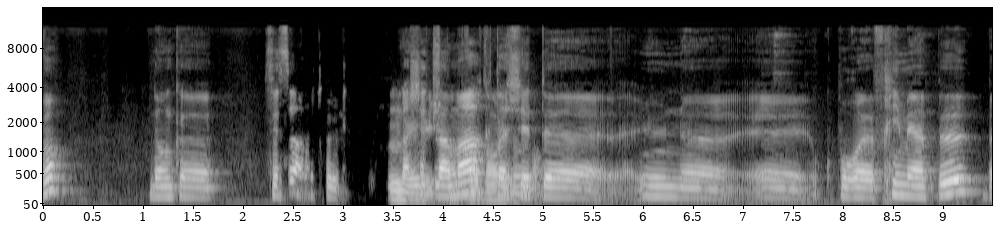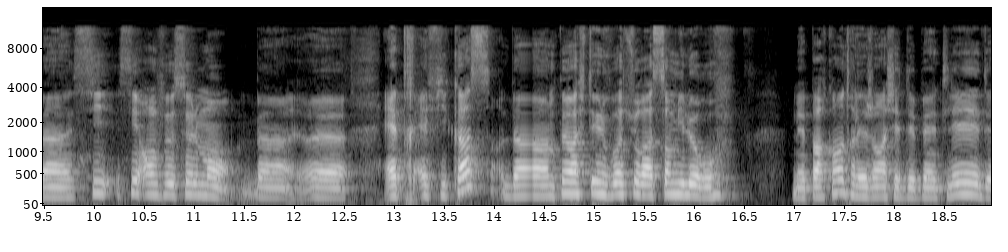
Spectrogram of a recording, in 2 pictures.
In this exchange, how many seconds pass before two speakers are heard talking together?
3.6 s

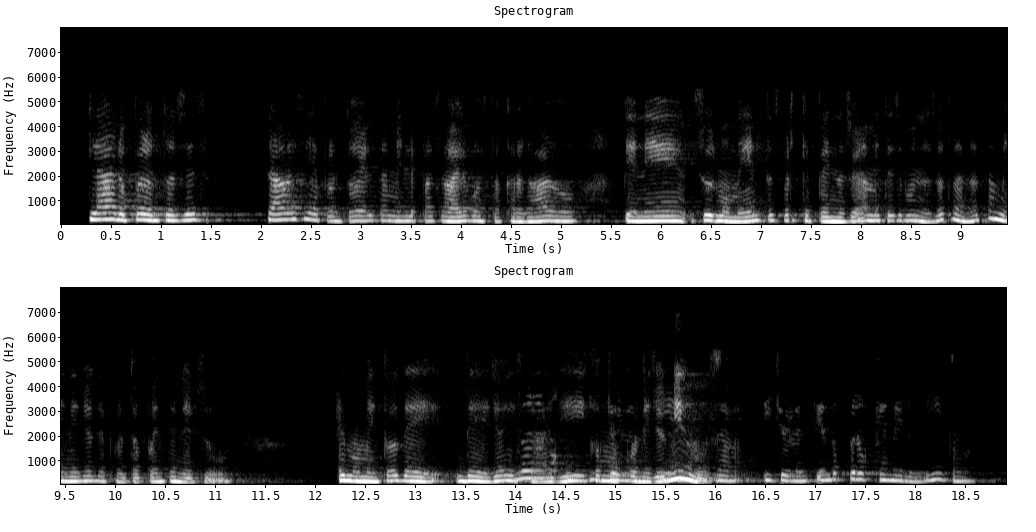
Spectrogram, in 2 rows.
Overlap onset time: 14.0 s

